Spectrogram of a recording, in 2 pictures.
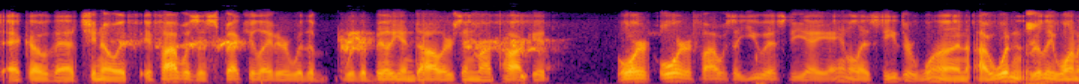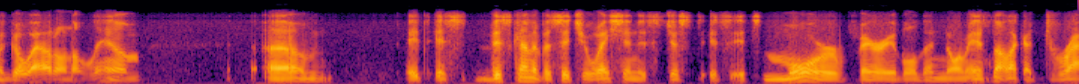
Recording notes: Monthly Conference Call On Cotton.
